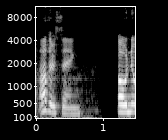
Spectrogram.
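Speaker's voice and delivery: ordinary talk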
